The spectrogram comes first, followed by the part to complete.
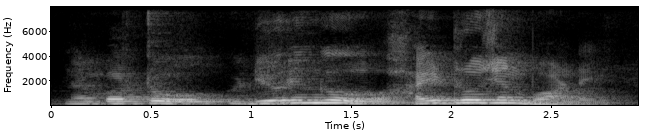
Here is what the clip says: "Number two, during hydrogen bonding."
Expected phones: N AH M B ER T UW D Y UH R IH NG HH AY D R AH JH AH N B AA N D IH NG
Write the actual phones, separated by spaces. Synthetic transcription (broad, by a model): N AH M B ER T UW D Y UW R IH NG HH AY D R AH JH AH N B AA N D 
